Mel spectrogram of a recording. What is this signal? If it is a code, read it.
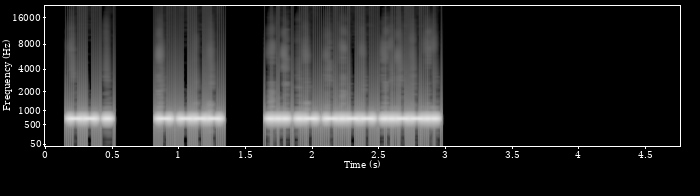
Morse code, heard as a keyed tone, about 44 wpm, 700 Hz. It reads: ME TO SAY?
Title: 2x Word-Spacing - Sentences from Top 200 Words - 45wpm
